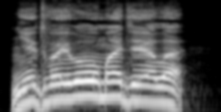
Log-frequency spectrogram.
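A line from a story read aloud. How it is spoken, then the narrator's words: Snapping. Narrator (Russian): огрызнулся Митрич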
